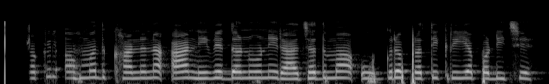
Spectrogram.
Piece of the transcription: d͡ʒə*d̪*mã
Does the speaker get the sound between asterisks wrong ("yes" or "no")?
no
